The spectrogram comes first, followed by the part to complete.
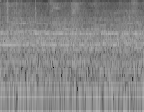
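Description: Faint background music with held notes over a steady low rumble of room noise.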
